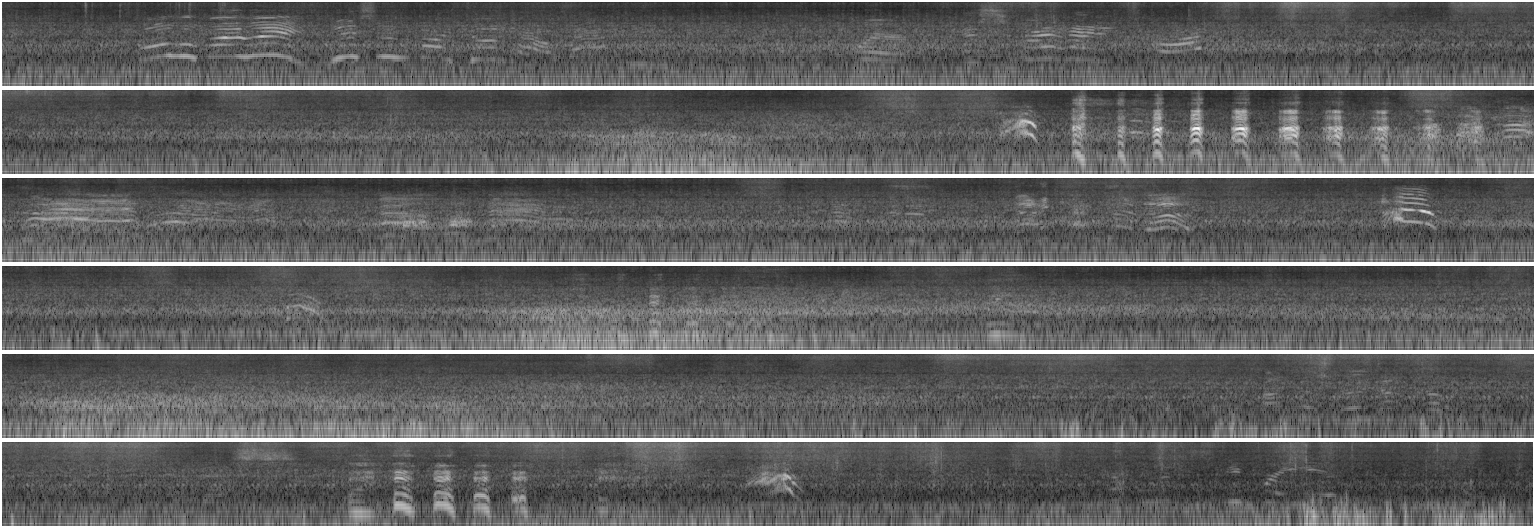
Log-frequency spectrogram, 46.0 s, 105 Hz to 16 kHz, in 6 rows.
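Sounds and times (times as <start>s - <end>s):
vehicles passing by: 0.0s - 45.9s.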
